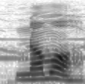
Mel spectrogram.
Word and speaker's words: নমঃ: নমঃ, প্রথমে হলো দন্ত্য নম, তারপরে বিসর্গ আছে, বিসর্গ থাকলে হ উচ্চারণ হয়।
